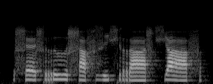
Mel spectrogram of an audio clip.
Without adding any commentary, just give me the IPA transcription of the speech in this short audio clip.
ɬɛːɬrɯːɬaf ziçraːɬçaːf

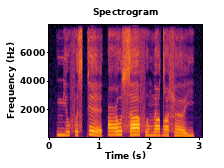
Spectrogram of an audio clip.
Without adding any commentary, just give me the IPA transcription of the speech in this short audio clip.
mʲeo̯fəskɛ | ʕo sa fɤmɛo̯dˤɤɬœj

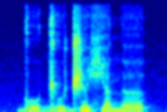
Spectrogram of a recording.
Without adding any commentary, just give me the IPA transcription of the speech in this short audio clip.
ɡo ɡʲod͡ʒɜçanɜ

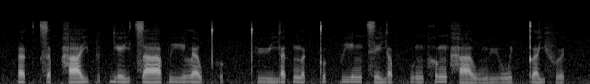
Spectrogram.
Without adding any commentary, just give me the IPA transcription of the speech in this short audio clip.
ɐ˨˥k̚ t͡sɐ˨p̚haː˨˥jpɪ˥k̚ je˨˥jt͡saː˨˥piː˧lɐ˨˧w t̪ʰʊ˧k̚ɵ˧t̚ t̪ʰyː˨jɐ˥t̚n̪ɐ˨˥k̚ t̪ʊ˥k̚piː˥n t͡se˨jɐ˥p̚ kʷɪ˨˧ŋhʊ˥ŋ haː˨˩wmyː˨˩wɪ˥k̚ t̪ɐ˧jfɵ˨t̚

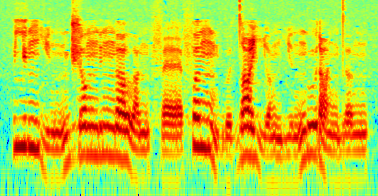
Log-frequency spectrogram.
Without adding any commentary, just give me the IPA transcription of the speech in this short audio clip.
lʲʊ˥ŋʎɪ˩ŋ nd͡ʒɔ˥ŋɪ˥ŋ ʌ˥lˠə˩ŋ fæ˩fʌ˥ŋmbʊ˩ dɑ˥ʎɒ˩ŋʎə˩ ŋu˥ɾɑ˩ŋdʌ˩ŋ

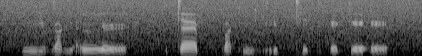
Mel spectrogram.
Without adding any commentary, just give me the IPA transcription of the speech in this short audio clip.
nʲoɡɑɡ æ̰ lːø | tæpːɑk nʲɯɡrʲoptʰikʔe keʔe

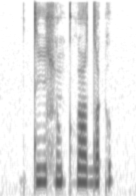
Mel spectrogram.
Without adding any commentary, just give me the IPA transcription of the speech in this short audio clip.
tiɬũ kʷʰidˤuk

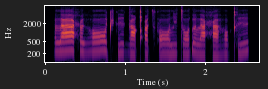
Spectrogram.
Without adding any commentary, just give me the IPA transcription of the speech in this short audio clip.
laːħø ɦɔː t͡ʃʼɪːɡaqʼø t͡sʼɔːlitɔɗʌ laħaɦɔ kʼɪ

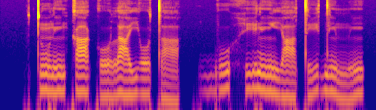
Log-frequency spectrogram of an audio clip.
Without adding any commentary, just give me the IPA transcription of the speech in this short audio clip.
tũ˧ɾĩ˧ka˧ ko˨la˧jo˧ta˨ | ɡ͡bu˦hi˦ ɾĩ˧ja˨ti˨˦ dĩ˦˨mĩ˨˦

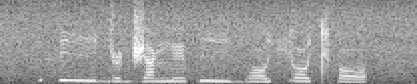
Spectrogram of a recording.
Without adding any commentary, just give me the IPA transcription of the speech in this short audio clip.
θiːɟə˞ d͡ʒaŋepiː bɔːçɔcʰɔ

